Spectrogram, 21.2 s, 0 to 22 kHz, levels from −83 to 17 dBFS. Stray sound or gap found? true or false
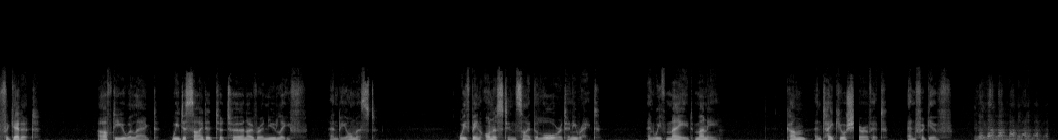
true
